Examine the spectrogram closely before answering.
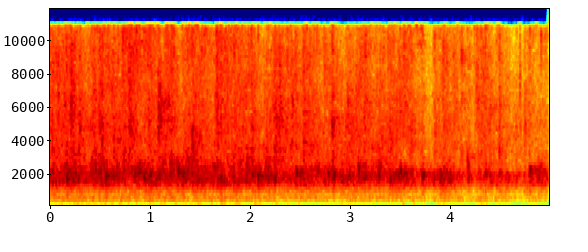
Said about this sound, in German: Applaus bitte mal für Andreas Frisch und Rena Tangens.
